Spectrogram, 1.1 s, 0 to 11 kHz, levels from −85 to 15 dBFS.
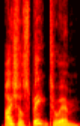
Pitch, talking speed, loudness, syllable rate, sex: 160 Hz, 280 wpm, -17 LUFS, 5.3 syllables/s, male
